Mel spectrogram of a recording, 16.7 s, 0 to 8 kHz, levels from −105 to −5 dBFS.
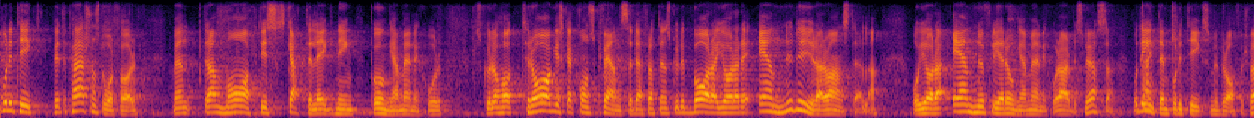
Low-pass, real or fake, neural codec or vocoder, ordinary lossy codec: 7.2 kHz; real; none; Opus, 32 kbps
